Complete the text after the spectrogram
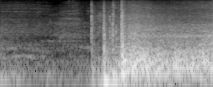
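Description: A skateboard's wheels roll and clatter on a concrete ramp.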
